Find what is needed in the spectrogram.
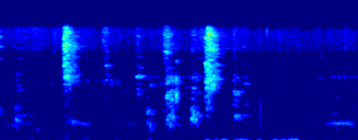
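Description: Near silence: room tone with a few faint, brief noises scattered through it.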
